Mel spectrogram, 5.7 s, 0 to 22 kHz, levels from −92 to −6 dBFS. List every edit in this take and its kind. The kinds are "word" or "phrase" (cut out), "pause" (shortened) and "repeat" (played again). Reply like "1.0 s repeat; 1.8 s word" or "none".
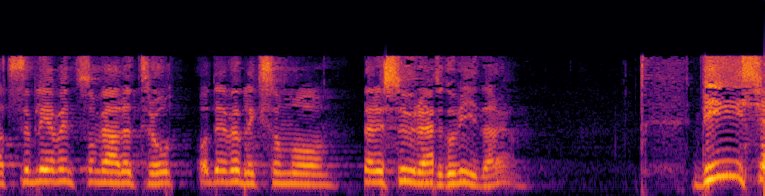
1.4 s word; 1.8 s word; 2.7 s word; 3.3 s word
